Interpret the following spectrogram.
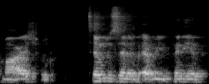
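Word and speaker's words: מעשר: Means 10th in Hebrew, and is pronounced ma'ashur.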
